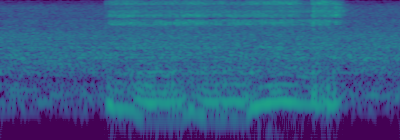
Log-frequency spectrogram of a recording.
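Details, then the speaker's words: Sleeping puppy snoring: one brief, soft, wavering snore over steady background hiss and a high tone. "Were you snoring? You were snoring."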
